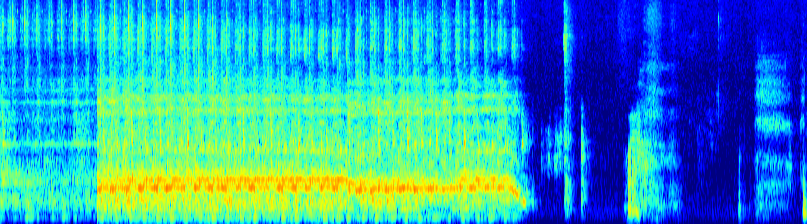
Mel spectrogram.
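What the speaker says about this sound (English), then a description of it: "now I'm just going to overlock the top edge of the hem facing" An overlocker serges the top edge of a hem facing, running steadily and loudly at close range for about five seconds with a rapid mechanical chatter, then stopping, followed by a few faint handling clicks and shuffles.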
